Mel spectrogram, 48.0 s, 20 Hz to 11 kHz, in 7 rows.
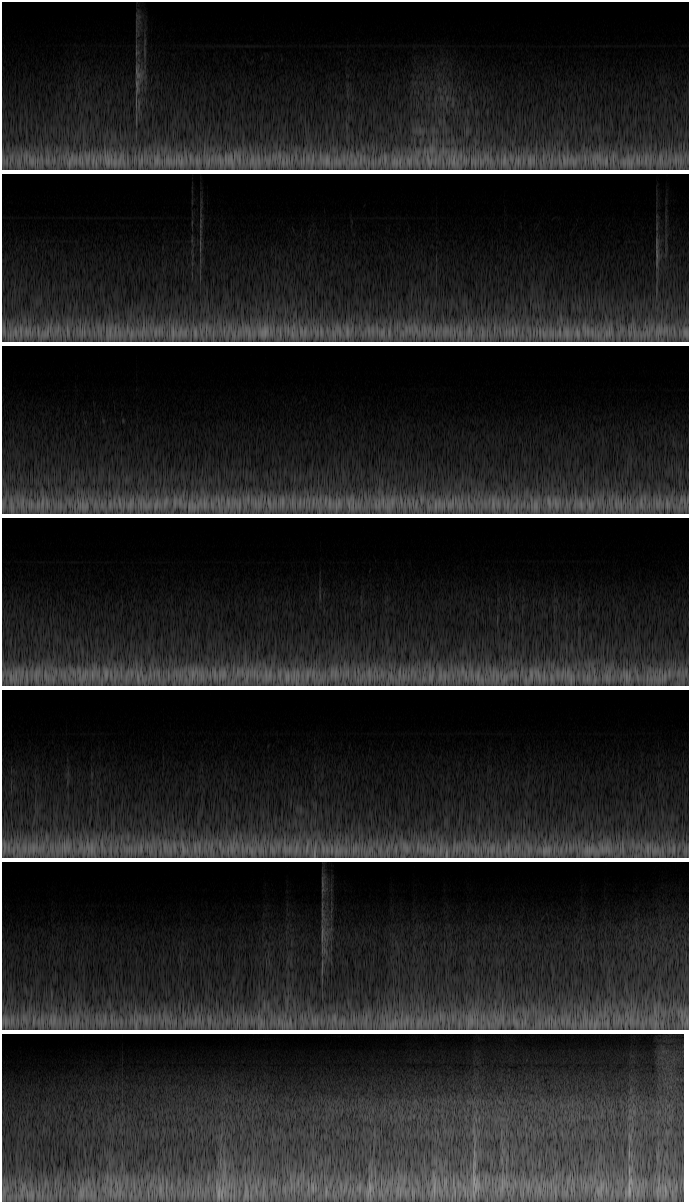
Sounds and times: passinh by train 0:00.0 - 0:48.0
subtle sounds of the meadow 0:00.0 - 0:48.0

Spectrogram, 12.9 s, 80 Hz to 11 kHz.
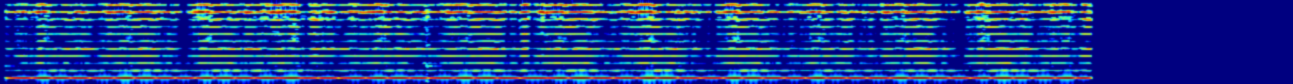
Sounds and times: playing a wine glass 0:00.1 - 0:10.9

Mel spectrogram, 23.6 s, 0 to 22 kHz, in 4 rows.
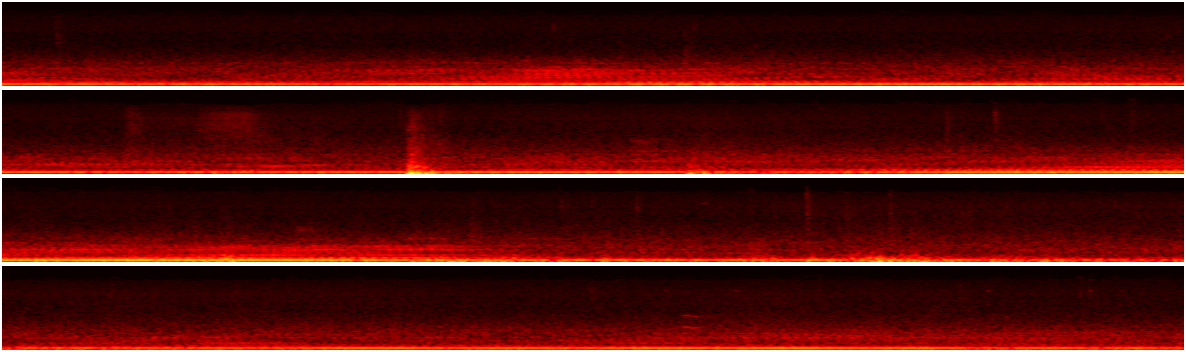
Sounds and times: raw airplanes 0:00.0 - 0:23.6
wind 0:00.0 - 0:23.6
birds 0:17.4 - 0:23.6

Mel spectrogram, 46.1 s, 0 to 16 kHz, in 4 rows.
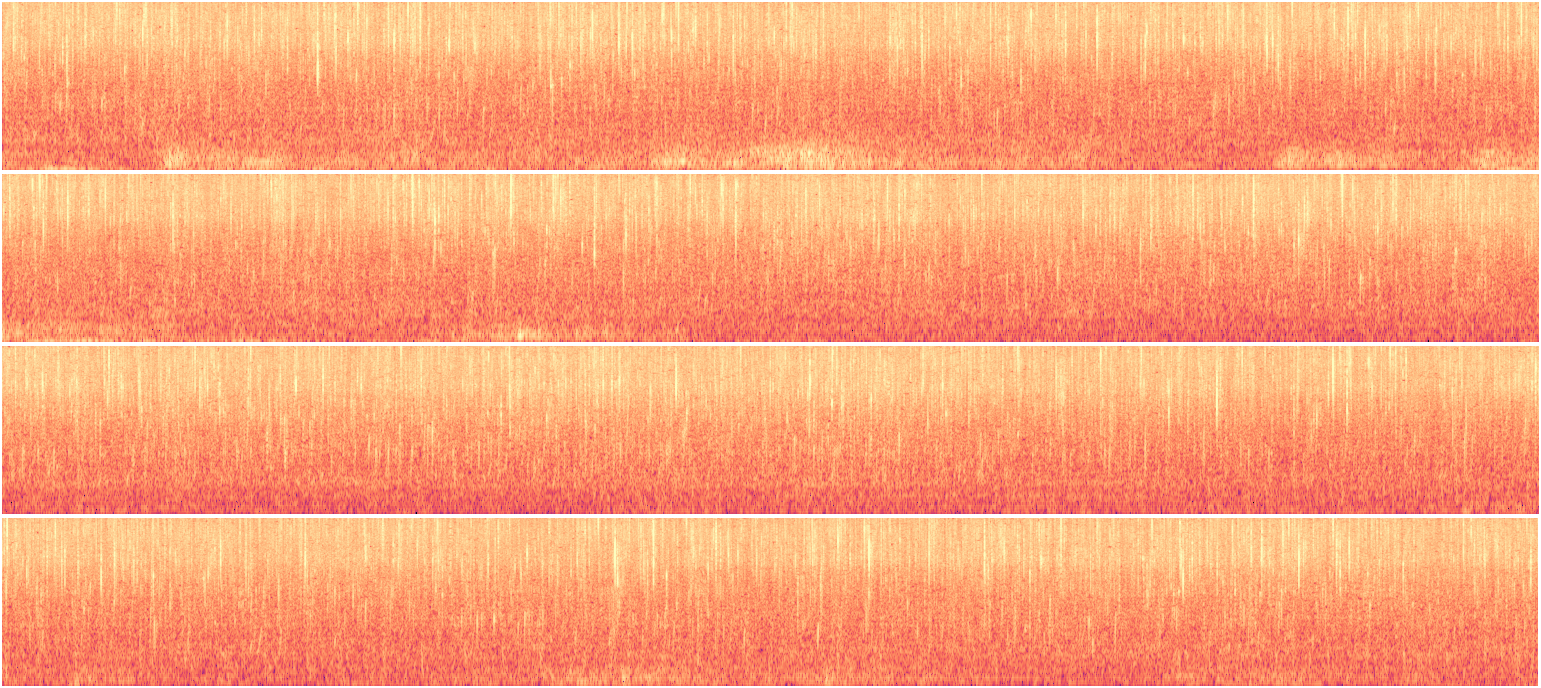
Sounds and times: Rain recording that was done underneath a corrugated iron roof 0:00.0 - 0:46.1
thunder 0:01.2 - 0:08.2

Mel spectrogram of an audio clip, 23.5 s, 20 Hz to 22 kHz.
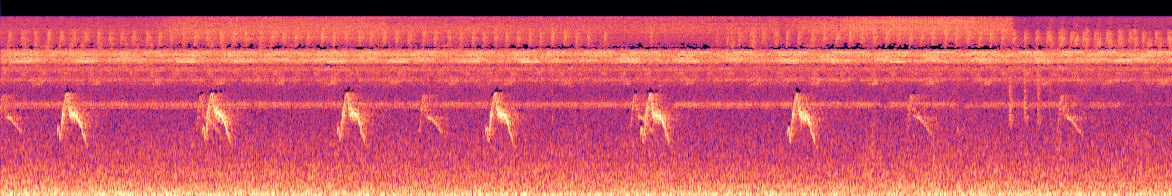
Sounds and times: bugs 0:00.0 - 0:23.4

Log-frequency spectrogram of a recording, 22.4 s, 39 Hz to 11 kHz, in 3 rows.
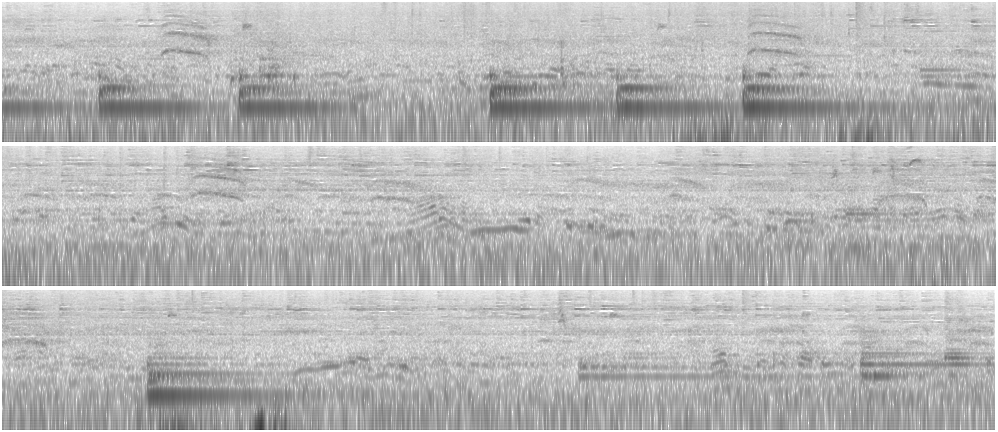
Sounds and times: bells 0:00.0 - 0:22.3
voices in Bkg 0:00.0 - 0:22.3
crows 0:13.9 - 0:15.5

